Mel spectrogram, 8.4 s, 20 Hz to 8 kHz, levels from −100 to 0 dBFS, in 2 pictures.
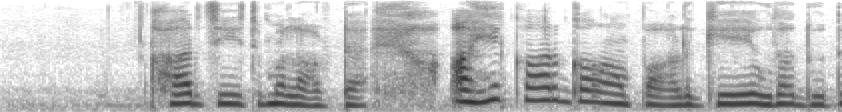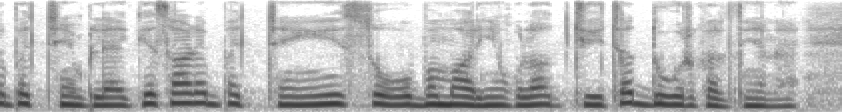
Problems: none marked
